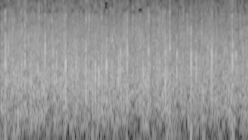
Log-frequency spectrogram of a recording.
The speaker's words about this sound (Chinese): 你看大家都不鼓掌了，因为你台长也受牵连，你没人鼓掌。 让我们用掌声感谢卢台长为我们看图腾。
